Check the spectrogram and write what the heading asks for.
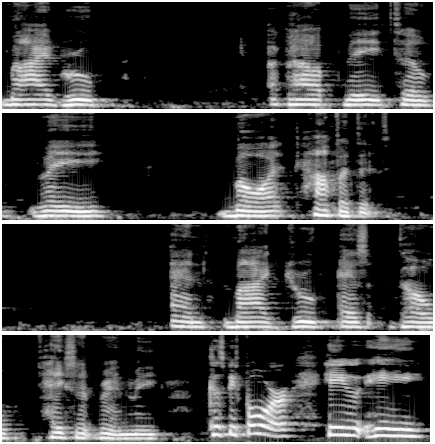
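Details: Adult speaker; aphasia.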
